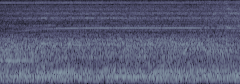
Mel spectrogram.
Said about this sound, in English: That isn't the mouse revving its engines, it's spinning up a propeller. And while flying over the walls is against the rules, there's nothing in the rules against a mouse vacuuming itself to the ground to prevent slipping.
